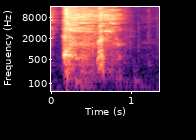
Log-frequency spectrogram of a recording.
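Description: A single two-part dry cough that trails off, in a quiet room. This is an ordinary cough.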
